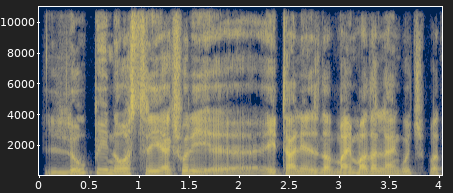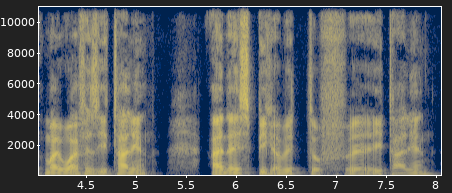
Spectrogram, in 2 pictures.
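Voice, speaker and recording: Gravelly man, halting and searching. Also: medium pitch, lively intonation. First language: not English. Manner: halting, searching for words with many fillers. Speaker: interview guest, scientist and filmmaker. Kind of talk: conversational interview.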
